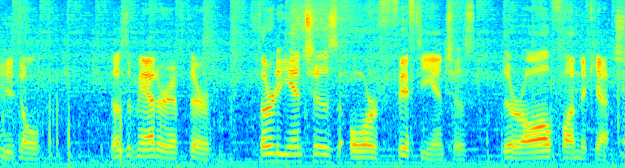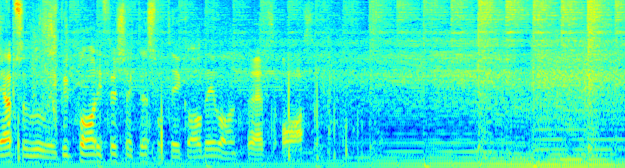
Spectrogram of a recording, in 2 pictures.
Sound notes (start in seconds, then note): none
